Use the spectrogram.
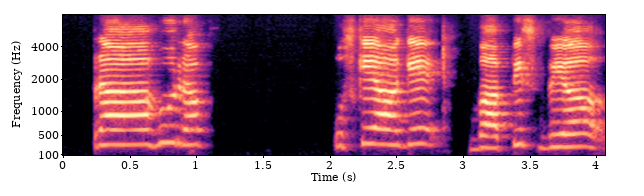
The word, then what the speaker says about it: प्राहुरव्ययम्: आघात किसका आएगा, आधे व का, व्यक्ति वाला जो आधा व होता है, वो वाला गोल वाला होता है ना, ओ की तरह जो छोटा सा लगता है, रव, रव, रव, प्राहु रव, प्राहु रव।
